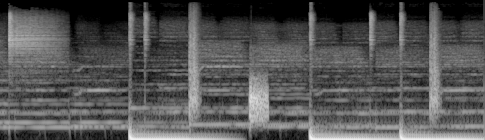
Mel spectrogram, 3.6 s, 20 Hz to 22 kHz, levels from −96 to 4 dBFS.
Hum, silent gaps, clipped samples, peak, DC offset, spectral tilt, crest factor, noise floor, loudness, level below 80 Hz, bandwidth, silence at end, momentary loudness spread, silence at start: none; none; under 0.1%; 0 dBFS; under 0.1%; -4 dB/octave; 10 dB; -35 dBFS; -15 LUFS; -10 dBFS; 15.5 kHz; 0 s; 11 LU; 0.05 s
